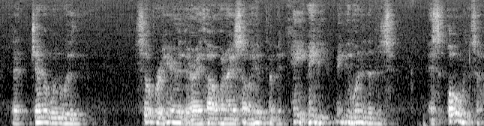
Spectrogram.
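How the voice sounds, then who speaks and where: Pitch varies in an ordinary way at a moderate speed. There is noticeable background noise, along with audible room echo. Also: man. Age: 80s+. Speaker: amateur stand-up comedian. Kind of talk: stand-up. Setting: stage with audience. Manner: halting.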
